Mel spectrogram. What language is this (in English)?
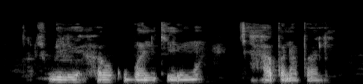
Swahili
